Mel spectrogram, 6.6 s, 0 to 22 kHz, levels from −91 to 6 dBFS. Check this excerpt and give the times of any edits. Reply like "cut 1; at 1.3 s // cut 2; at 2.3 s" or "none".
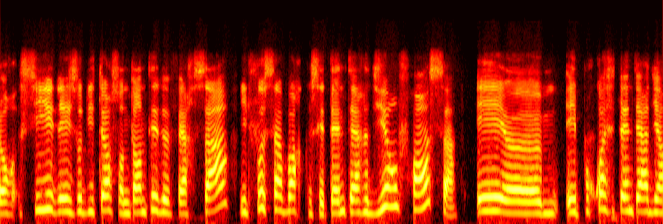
cut 1; at 2.3 s // cut 2; at 4.6 s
